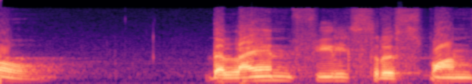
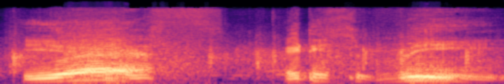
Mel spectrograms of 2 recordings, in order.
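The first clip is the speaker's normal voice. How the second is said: triumphant roar; much slower than usual. Acted. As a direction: roar it out as self-recognition. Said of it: "The fellow roars".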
